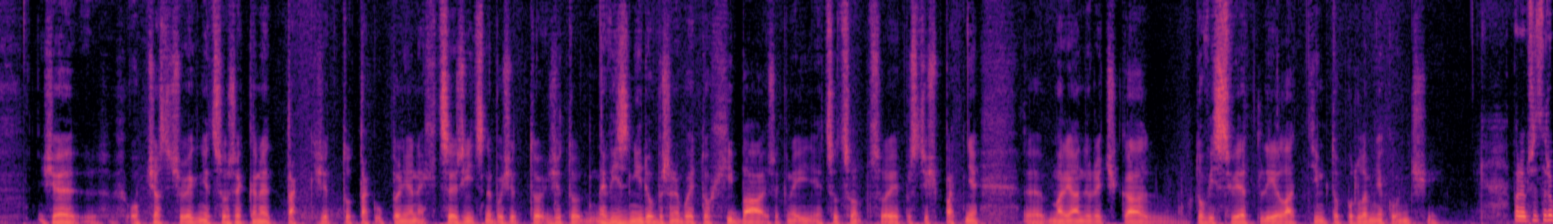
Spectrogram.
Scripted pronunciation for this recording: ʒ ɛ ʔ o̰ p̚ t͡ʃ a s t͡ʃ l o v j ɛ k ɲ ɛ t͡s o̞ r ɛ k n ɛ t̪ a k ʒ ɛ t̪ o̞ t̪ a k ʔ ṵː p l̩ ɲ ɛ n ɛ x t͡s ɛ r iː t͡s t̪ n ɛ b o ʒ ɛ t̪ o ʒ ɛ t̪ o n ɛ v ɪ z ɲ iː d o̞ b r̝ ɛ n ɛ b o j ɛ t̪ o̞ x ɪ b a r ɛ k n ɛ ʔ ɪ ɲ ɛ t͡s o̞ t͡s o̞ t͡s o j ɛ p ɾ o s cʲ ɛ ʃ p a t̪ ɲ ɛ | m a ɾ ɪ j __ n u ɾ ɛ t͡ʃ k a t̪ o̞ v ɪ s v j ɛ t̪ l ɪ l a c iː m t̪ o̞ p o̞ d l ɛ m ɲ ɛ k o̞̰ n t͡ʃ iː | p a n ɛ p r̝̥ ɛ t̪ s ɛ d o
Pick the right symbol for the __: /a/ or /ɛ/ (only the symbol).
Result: a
